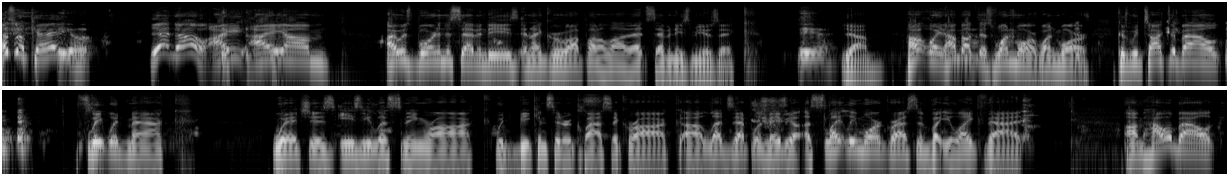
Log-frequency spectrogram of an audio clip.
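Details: Adult speaker in conversation; normal speech.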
